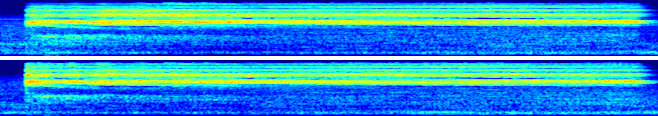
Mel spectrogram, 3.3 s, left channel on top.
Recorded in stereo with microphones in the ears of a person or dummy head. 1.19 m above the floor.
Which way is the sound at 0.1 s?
25° right (ahead or behind).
